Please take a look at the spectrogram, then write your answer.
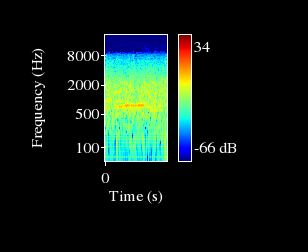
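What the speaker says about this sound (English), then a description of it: "that deserves an applause" Applause from a live audience, a dense steady burst of clapping heard alone and close for about a second.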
